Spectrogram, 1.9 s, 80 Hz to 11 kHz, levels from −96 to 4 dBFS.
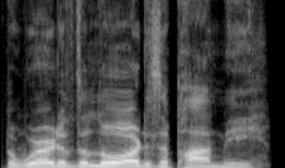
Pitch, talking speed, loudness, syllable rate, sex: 130 Hz, 250 wpm, -15 LUFS, 5.3 syllables/s, male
